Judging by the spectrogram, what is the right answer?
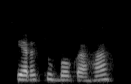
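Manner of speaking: ordinary delivery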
